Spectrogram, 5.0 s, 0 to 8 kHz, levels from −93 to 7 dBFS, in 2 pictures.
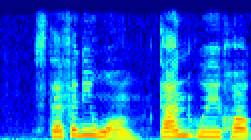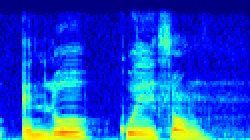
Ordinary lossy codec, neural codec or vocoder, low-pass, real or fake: Opus, 64 kbps; none; 7.2 kHz; real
